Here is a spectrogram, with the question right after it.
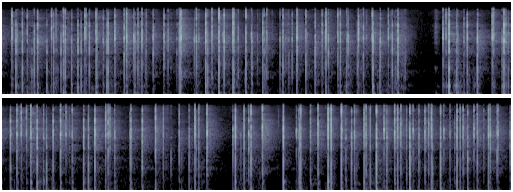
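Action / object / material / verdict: tap / bundle of paper drinking straws / paper / none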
